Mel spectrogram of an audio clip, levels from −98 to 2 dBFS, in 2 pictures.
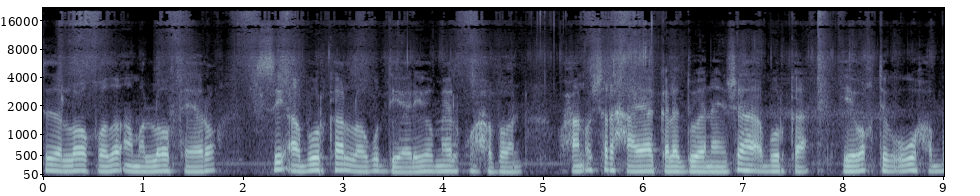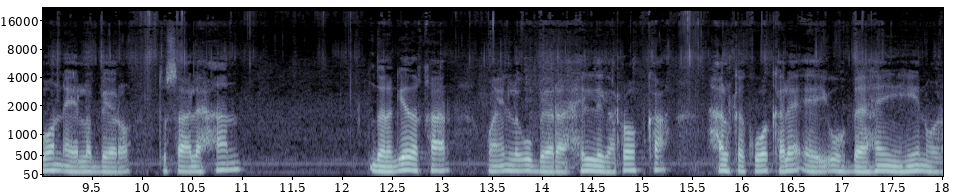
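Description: Nothing goes wrong anywhere in this bit of speech; there's simply no technical fault to point to.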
